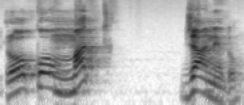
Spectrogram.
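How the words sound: There is a pause after 'mat'.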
